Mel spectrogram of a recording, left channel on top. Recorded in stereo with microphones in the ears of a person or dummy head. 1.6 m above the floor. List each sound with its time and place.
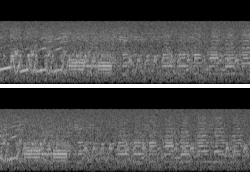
Only background noise.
